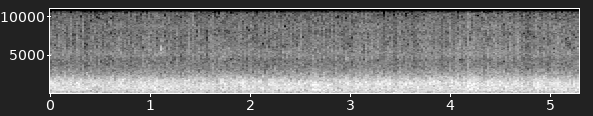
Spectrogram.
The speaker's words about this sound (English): And even if you didn't hear it consciously with all this rain, your unconscious mind knows exactly what they said.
